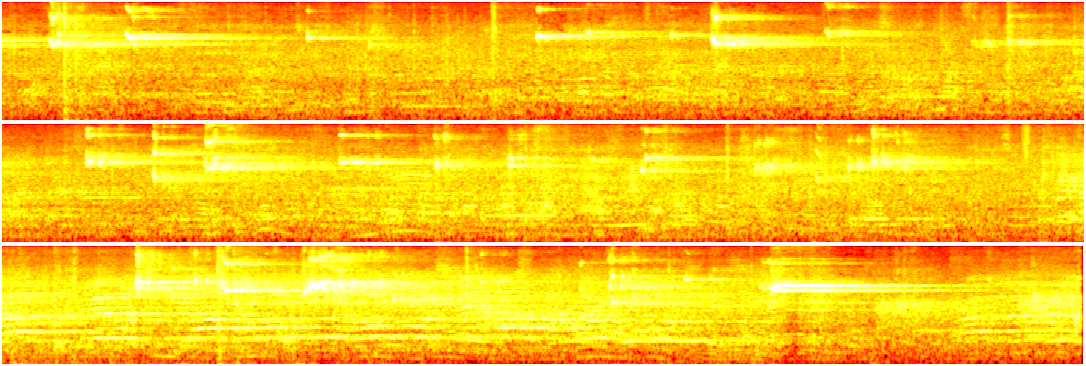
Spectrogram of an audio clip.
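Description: Handball game in a reverberant sports hall: the ball bouncing on the wooden floor, sneakers squeaking and players shouting, louder from about two-thirds of the way in. Near the end comes a short, loud, high referee's whistle blast.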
